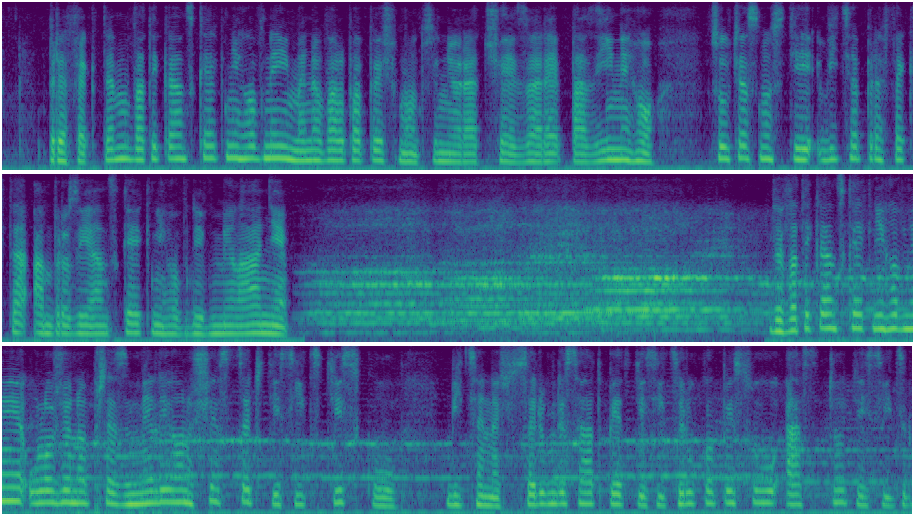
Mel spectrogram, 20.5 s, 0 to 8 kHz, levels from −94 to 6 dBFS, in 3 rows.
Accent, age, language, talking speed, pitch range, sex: native, 40-59, Czech, 95 wpm, 155-200 Hz, female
